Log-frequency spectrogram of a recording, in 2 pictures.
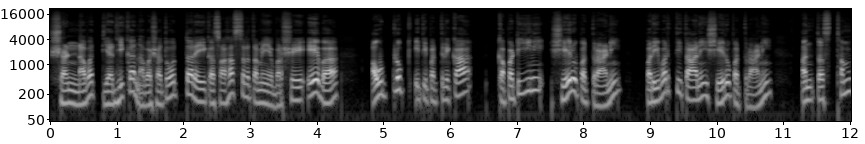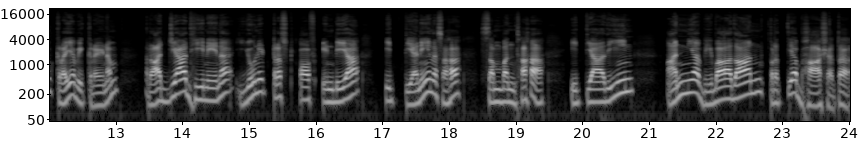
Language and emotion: Sanskrit, neutral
